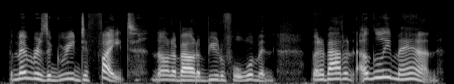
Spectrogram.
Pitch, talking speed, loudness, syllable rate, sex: 220 Hz, 200 wpm, -18 LUFS, 6.1 syllables/s, female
